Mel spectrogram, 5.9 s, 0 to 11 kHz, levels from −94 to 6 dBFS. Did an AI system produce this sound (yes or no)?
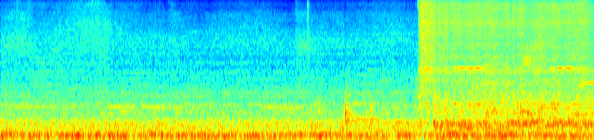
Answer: no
